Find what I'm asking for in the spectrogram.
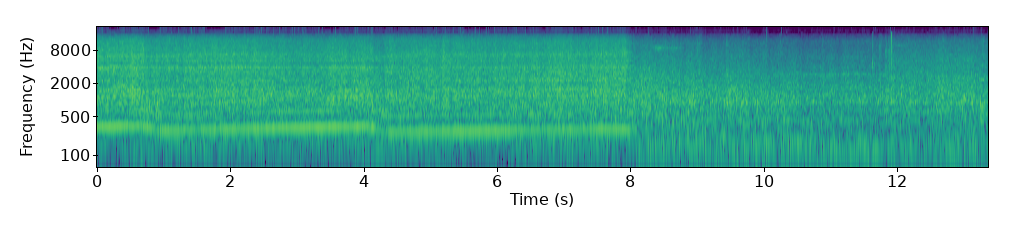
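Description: A 400 bhp BMW M135i race car running a stage 1 map on a track: loud, sustained engine drone close to the microphone, with held notes that drop slightly at gear shifts before giving way to rough, steady road and wind roar.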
